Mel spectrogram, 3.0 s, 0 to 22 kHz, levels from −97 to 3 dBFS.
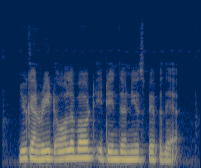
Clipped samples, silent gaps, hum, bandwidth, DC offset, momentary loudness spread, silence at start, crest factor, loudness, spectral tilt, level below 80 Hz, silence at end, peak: under 0.1%; none; none; 4.9 kHz; under 0.1%; 10 LU; 0.3 s; 14 dB; -29 LUFS; -10.5 dB/octave; -64 dBFS; 0.35 s; -14 dBFS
